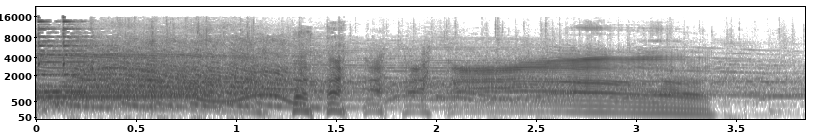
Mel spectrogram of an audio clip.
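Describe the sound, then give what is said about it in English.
A celebratory victory sound effect played for winning the Fast Five game: bright, warbling electronic tones with quick bouncy notes, then a long gliding tone that slides downward and cuts off, with faint cheer-like noise underneath. “Please play the Winnie Win sound.”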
